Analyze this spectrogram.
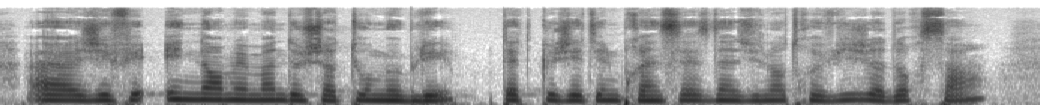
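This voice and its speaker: A woman's dark, mellow tone in a dry, close sound with no echo. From southern France, Narbonne. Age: 40s. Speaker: urban exploration photographer. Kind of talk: interview monologue. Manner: hesitant, many fillers.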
